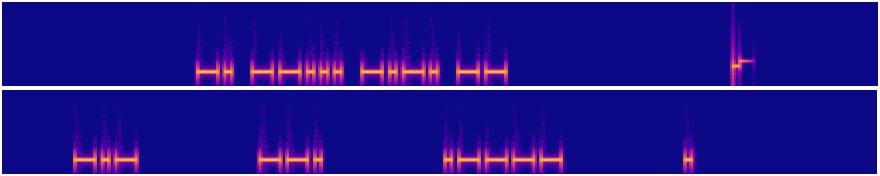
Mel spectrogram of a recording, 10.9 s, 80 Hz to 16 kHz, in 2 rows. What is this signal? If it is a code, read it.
Morse code, heard as a keyed tone, about 28 wpm, spaced as for 14 wpm, 700 Hz. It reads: N7CM KG1E
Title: USA Call Signs - 6x Character Spacing - 28wpm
